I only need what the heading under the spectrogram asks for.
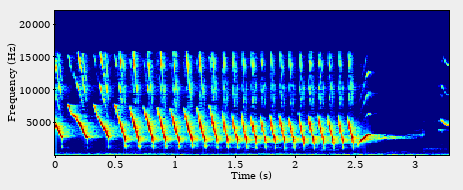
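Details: Canary singing as a lure to start other canaries singing long. A dense, rapid trill of about nine high falling notes per second runs for two and a half seconds, closing with a drawn-out sliding whistle.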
